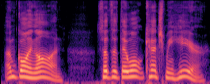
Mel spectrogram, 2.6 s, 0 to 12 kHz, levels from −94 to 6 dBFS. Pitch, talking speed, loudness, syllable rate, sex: 170 Hz, 205 wpm, -18 LUFS, 5.2 syllables/s, male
